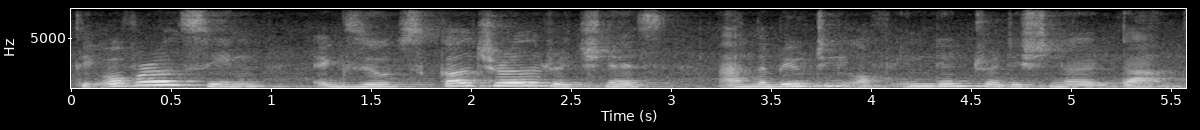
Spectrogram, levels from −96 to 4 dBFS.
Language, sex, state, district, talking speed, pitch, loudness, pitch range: English, female, Sikkim, Gangtok, 130 wpm, 210 Hz, -17 LUFS, 190-240 Hz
